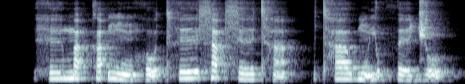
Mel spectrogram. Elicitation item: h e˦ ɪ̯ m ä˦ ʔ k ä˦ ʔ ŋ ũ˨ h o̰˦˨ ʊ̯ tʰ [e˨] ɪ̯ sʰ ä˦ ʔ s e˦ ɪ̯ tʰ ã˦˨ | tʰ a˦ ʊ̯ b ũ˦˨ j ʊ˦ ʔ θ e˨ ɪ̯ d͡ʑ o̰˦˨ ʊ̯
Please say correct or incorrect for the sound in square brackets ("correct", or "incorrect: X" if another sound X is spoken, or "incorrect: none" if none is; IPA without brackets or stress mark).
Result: incorrect: e˦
